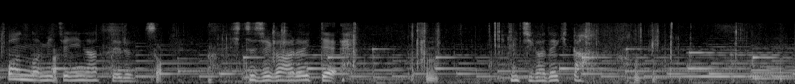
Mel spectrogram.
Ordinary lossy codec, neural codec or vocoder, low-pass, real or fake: none; none; 7.2 kHz; real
